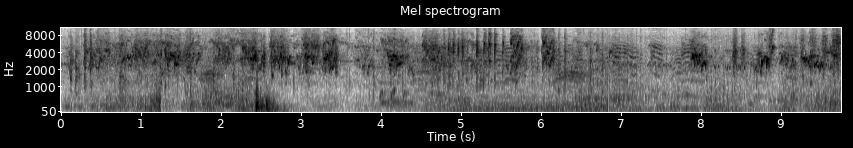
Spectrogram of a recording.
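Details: Flock of budgerigars eating food, probably in an aviary: continuous overlapping chirps and warbles rising and falling in loudness, with a low thump near two and a half seconds.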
